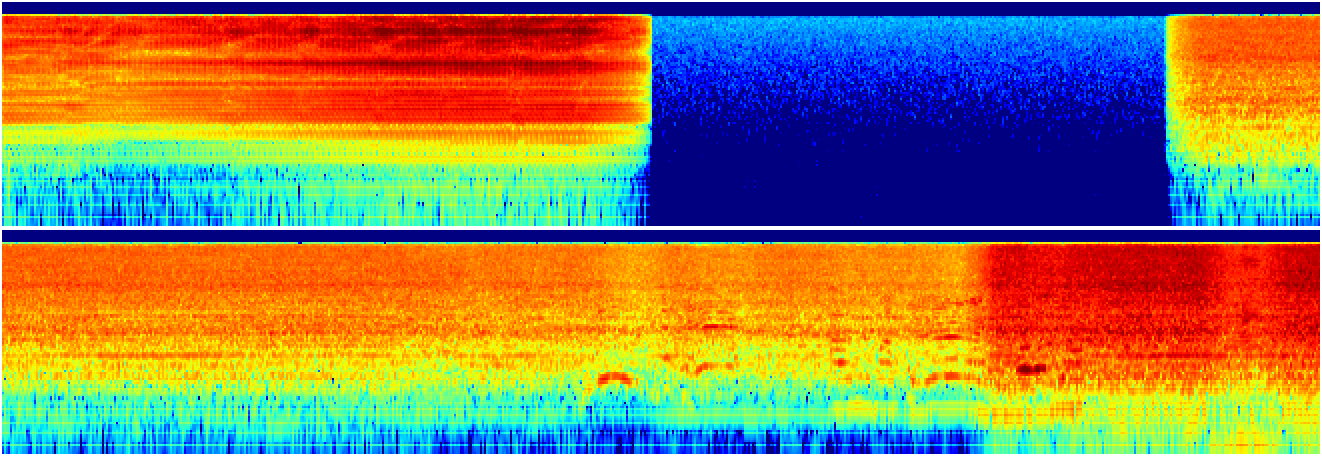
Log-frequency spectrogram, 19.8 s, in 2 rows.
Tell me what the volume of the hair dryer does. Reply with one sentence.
The volume of the hair dryer goes up.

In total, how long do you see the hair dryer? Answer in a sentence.
You can hear the hair dryer for 11 seconds altogether.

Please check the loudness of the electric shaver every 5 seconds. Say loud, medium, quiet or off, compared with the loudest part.
loud, off, off, medium.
